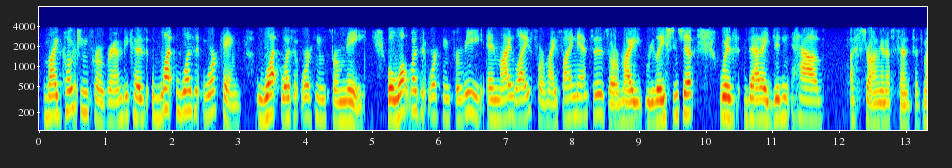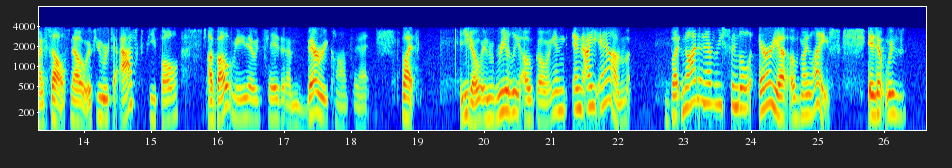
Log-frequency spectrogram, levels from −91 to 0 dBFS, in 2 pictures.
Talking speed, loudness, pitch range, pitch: 170 wpm, -24 LUFS, 150-190 Hz, 165 Hz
